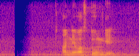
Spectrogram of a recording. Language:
Sinhala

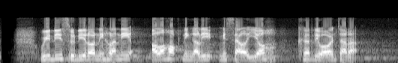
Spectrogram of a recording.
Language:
Sundanese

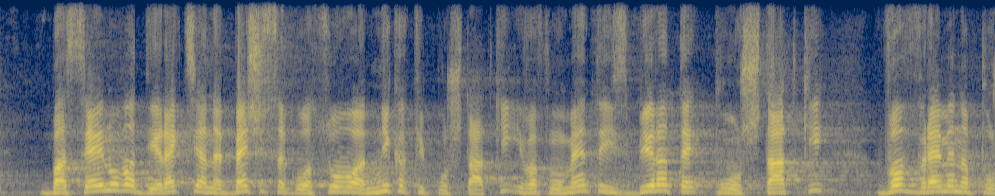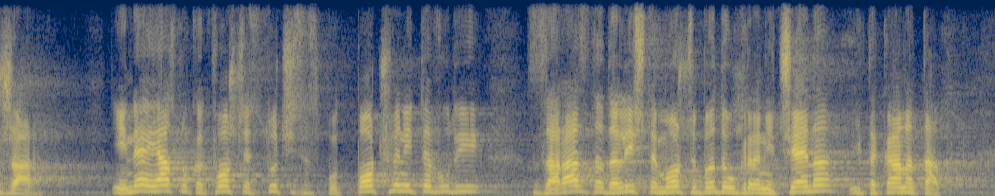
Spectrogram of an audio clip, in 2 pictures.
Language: Bulgarian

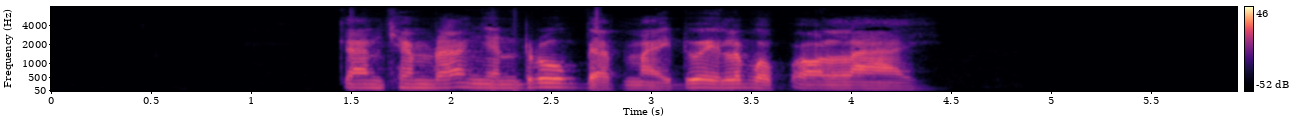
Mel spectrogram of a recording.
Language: Thai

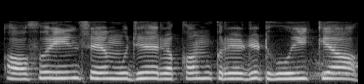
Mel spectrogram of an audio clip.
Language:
Urdu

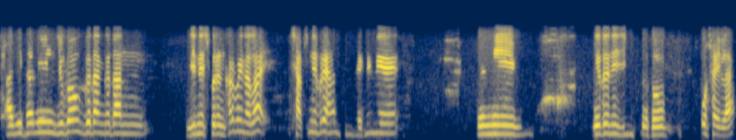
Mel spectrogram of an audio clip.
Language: Bodo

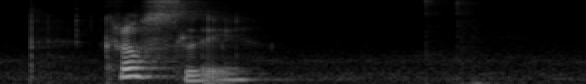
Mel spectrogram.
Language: Faroese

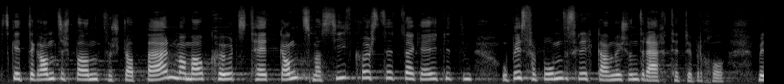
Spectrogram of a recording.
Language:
Swiss German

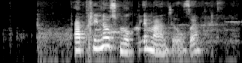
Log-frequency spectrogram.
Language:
Georgian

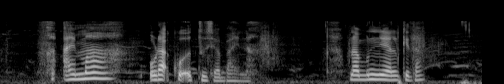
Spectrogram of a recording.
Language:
Santali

